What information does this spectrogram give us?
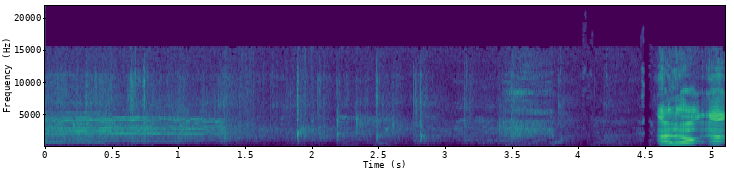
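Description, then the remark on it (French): Scattered claps build from an audience applauding to show how many agree that transport problems are students' main financial worry, then a loud burst of cheering and applause erupts near the end, mixed with raised voices, over a faint tonal hum at the start. “Est-ce que vous pouvez applaudir pour qu'on sente si vous êtes nombreux?”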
